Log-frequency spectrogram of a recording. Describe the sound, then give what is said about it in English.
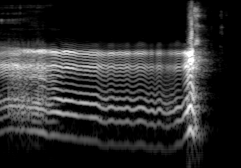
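A long, voiced yawn made while stretching: a wavering, moaning tone that slowly sinks in pitch, then ends in a brief breathy burst before trailing off into silence. “Let's take a little break because I'm yawning and stretching, trying to come alive”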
